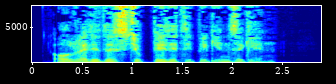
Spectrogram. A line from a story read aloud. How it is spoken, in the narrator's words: he said softly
